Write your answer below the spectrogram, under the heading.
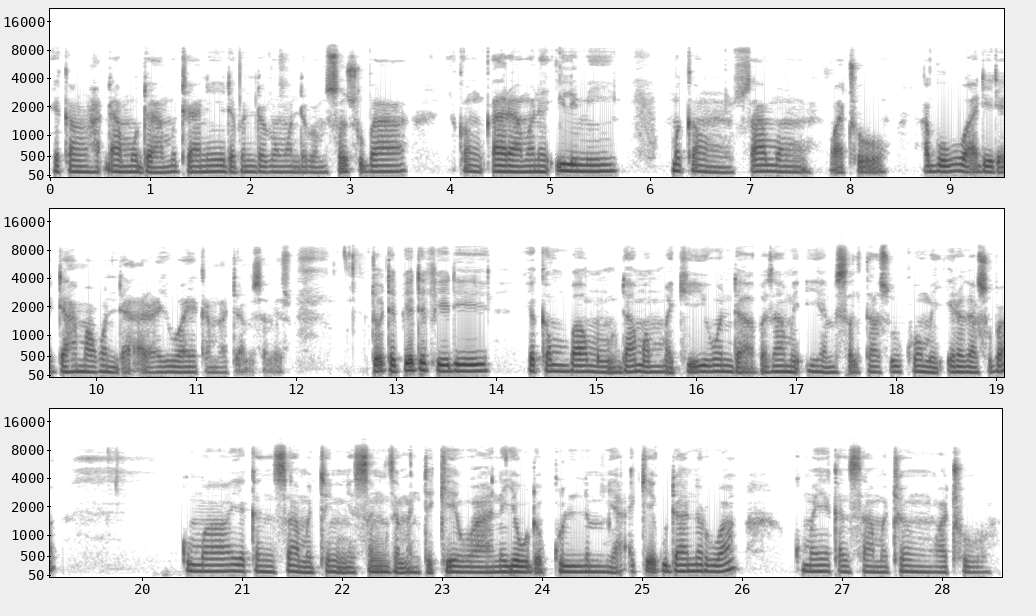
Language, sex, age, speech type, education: Hausa, male, 15-29, spontaneous, secondary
